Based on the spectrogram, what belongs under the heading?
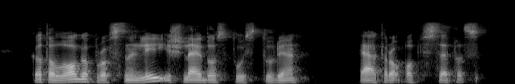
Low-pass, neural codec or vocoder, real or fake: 7.2 kHz; codec, 24 kHz, 0.9 kbps, WavTokenizer, small release; fake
